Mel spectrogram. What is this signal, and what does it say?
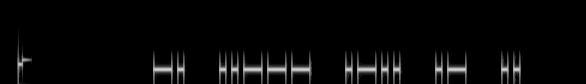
Morse code, heard as a keyed tone, about 20 wpm, spaced as for 15 wpm, 700 Hz. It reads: N2LAI
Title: 122 Lesson 20g - Number 3 - Call Signs 20wpm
